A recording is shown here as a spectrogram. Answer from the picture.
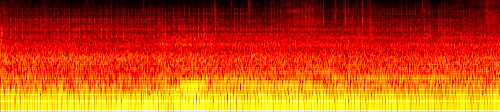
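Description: A narrowboat's diesel engine running steadily, with the boat slipped into gear while held on its centre rope. About three and a half seconds in, the engine's note changes and holds steady again.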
